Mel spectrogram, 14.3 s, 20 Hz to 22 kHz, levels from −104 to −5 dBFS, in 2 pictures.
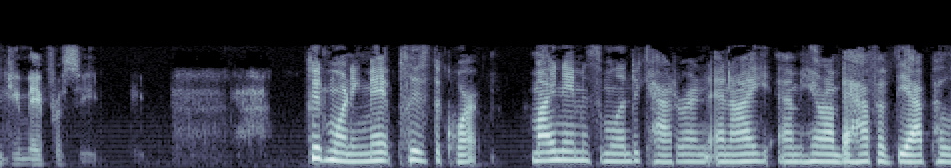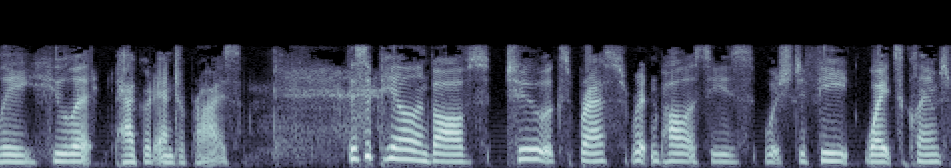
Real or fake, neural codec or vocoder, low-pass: real; none; 7.2 kHz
